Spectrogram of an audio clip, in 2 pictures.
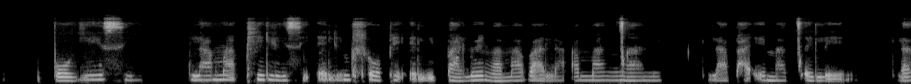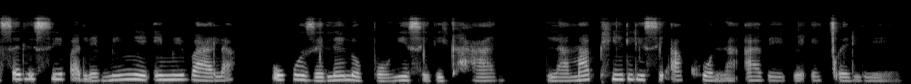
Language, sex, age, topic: North Ndebele, female, 18-24, health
